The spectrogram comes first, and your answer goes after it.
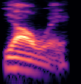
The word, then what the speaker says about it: Yahweh: of pronouncing it and they were pronouncing it Yahweh now here's real quick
